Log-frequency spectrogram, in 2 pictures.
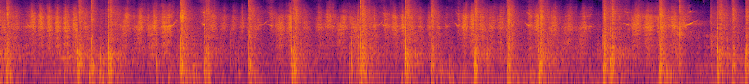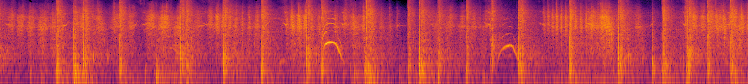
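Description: Consumer fireworks cake firing: a rapid, continuous run of shot pops and crackling, with a couple of short rising-and-falling whistles in the second half.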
